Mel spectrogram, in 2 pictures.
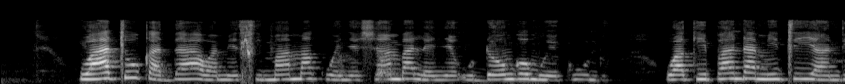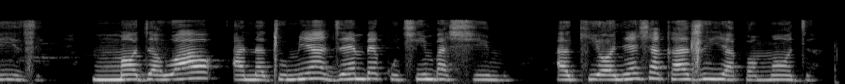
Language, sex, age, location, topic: Swahili, female, 18-24, Kisii, agriculture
